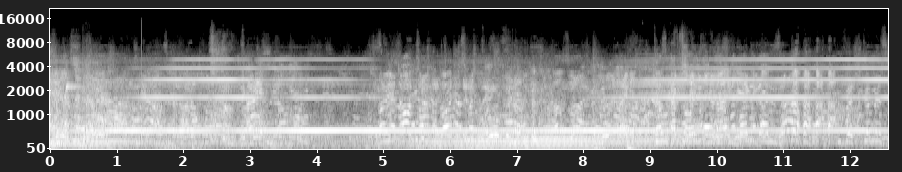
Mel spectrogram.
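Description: A heavy metal band plays loudly live with distorted electric guitars.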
